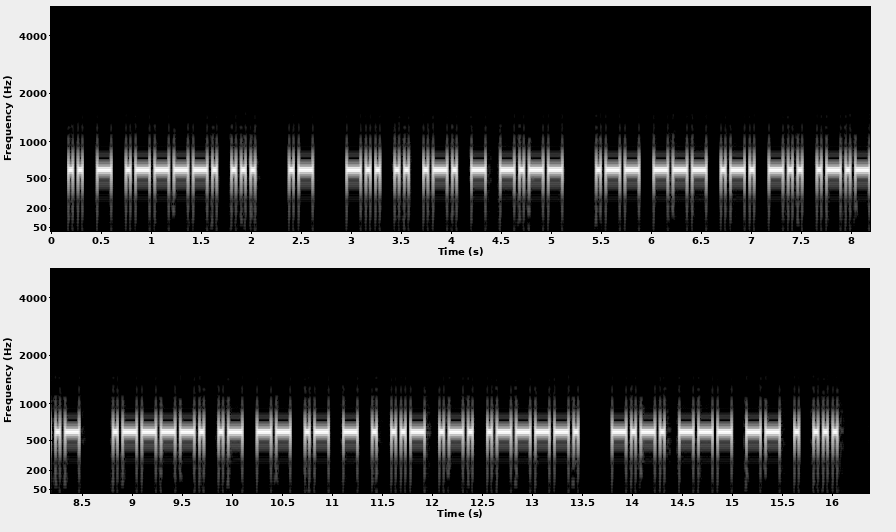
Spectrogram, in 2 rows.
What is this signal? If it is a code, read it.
Morse code, heard as a keyed tone, about 25 wpm, 600 Hz. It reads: IT'S A DIRTY WORD. 'AMATEUR' COMES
